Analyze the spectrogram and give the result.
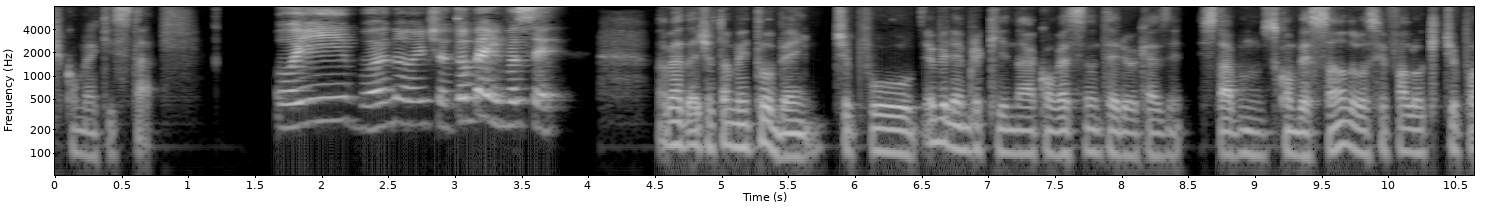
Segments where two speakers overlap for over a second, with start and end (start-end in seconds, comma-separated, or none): none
